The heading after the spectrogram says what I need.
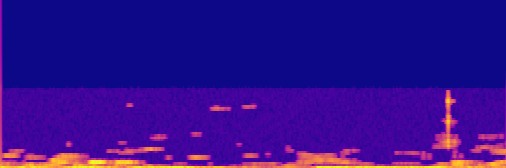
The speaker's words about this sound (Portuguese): passando um carro de som.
